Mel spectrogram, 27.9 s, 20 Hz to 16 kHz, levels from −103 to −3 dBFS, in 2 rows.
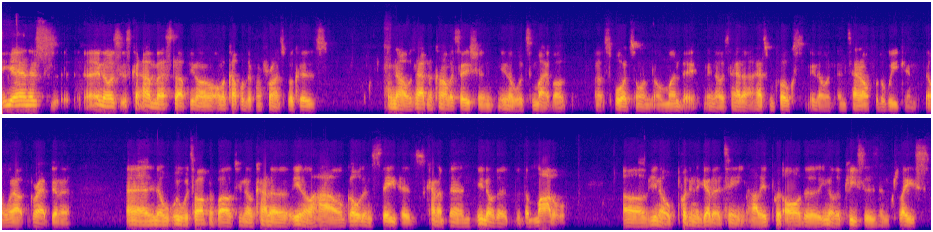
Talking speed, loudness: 210 wpm, -22 LUFS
